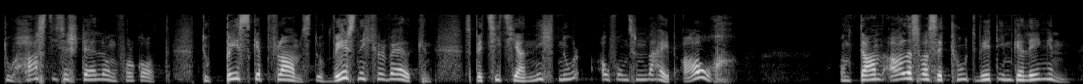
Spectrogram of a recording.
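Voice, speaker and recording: A man preaching a sermon, emphatic, shifting between loud and soft. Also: high voice, expressive, moderate pace, husky. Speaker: pastor.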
